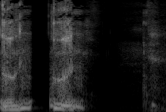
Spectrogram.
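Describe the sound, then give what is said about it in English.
Two loud pig-like grunts in quick succession, then a softer third one after a short pause, apparently a person's voice imitating a pig. “That's a pig.”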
